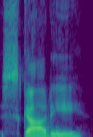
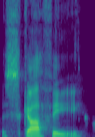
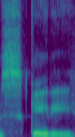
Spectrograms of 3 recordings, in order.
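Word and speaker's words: Skaði: And the Norse pronunciation is either Skadi, Skardi, or Skathi, depending on Skardi makes a lot how it's terms of related.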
